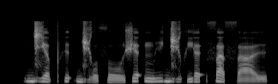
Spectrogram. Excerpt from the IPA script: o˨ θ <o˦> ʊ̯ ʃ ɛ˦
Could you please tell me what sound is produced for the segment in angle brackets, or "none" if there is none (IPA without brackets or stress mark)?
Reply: o˨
